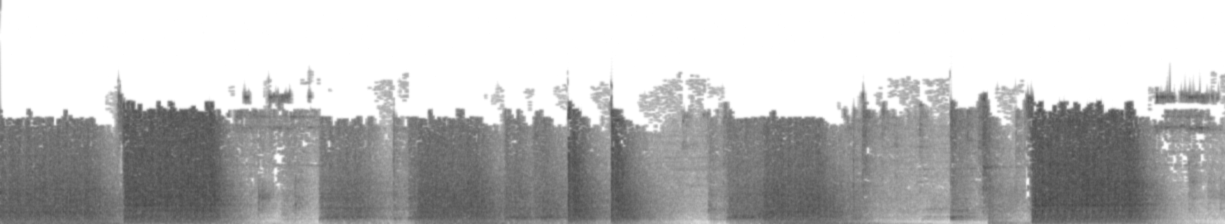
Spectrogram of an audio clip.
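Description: Belt-fed machine gun fired from inside a room in repeated bursts of about one to two seconds with short pauses between, eight or so in all.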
